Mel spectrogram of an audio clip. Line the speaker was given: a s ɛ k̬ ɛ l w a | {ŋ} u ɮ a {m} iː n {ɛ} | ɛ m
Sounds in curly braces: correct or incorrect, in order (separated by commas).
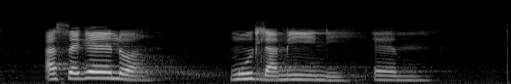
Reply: correct, correct, incorrect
